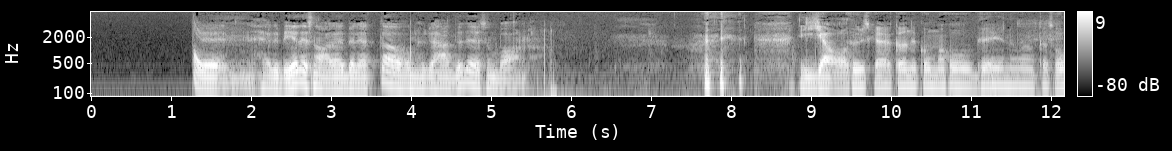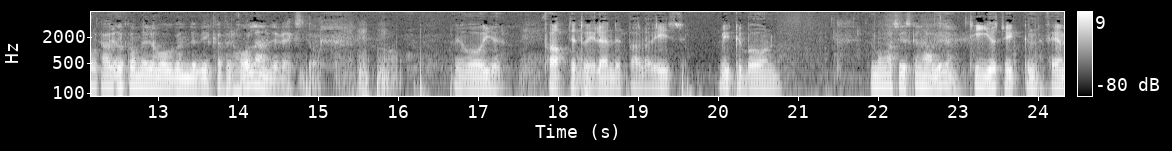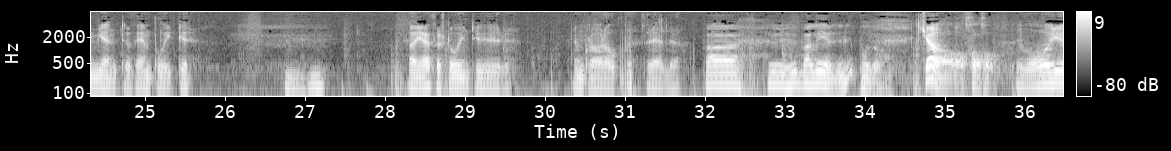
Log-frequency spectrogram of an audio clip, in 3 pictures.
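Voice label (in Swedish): Ullånger Ångermanland, Svenska sagor, dialekter; Folkminnen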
